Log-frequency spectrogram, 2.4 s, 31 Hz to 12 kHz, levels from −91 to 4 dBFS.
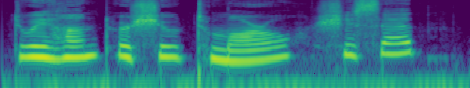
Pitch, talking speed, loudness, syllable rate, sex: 250 Hz, 230 wpm, -16 LUFS, 5.1 syllables/s, female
